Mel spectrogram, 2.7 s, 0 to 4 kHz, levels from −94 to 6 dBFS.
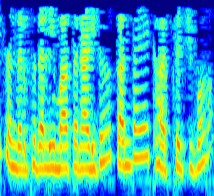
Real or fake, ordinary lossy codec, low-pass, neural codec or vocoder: real; MP3, 16 kbps; 3.6 kHz; none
